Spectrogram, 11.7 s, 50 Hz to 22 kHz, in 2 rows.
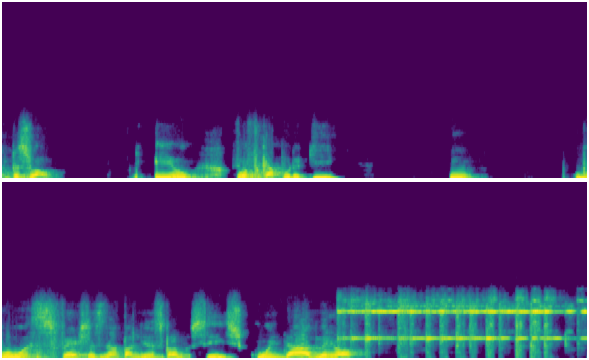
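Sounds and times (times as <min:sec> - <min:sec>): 
speech: 0:00.1 - 0:00.6, 0:01.3 - 0:03.4, 0:04.5 - 0:04.8, 0:05.7 - 0:10.0
small bell ringing rapidly: 0:09.2 - 0:11.6.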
